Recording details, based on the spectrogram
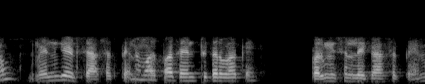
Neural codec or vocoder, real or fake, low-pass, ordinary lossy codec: vocoder, 44.1 kHz, 128 mel bands, Pupu-Vocoder; fake; 3.6 kHz; none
